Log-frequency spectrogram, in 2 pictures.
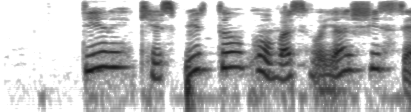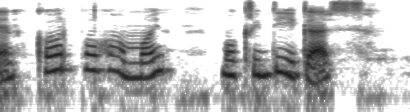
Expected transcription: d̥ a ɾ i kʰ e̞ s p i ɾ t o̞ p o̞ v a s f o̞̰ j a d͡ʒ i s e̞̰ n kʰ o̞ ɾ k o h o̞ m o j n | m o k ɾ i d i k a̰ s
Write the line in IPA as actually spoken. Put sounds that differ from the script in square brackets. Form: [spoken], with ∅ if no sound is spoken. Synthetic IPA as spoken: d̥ [i] ɾ i kʰ e̞ s p i ɾ t o̞ p o̞ v a s [v] o̞̰ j a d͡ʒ i s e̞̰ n kʰ o̞ ɾ [p] o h o̞ m o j n | m o k ɾ i d i [ɡ] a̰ s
